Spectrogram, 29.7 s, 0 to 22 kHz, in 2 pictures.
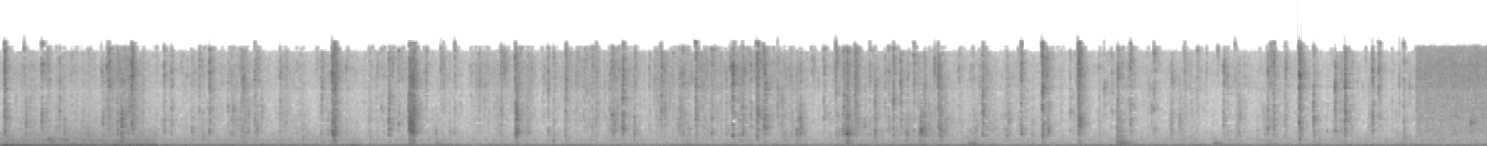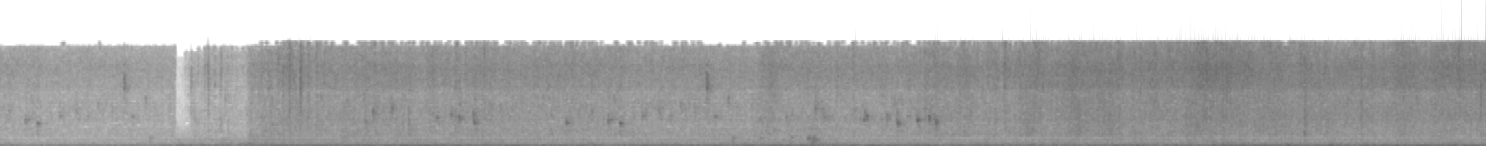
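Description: Eggs frying in oil in a nonstick wok, with scattered sharp crackles and pops. From about 17 seconds in, a steady sizzle of garlic and shallots and then sliced pork being stir-fried in oil takes over and grows louder, over a low steady hum.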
